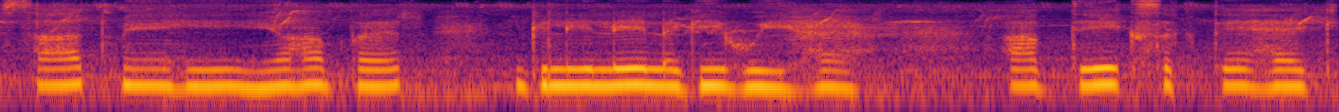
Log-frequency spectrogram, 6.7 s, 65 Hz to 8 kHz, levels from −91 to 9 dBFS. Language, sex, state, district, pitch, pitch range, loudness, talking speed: Hindi, female, Himachal Pradesh, Shimla, 200 Hz, 190-205 Hz, -15 LUFS, 115 wpm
